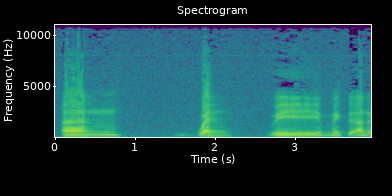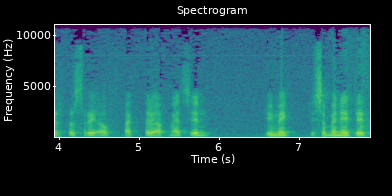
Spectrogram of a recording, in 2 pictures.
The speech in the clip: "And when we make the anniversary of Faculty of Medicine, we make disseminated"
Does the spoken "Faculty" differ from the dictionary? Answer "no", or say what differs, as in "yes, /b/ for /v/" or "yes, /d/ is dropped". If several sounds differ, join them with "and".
yes, /l/ is dropped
